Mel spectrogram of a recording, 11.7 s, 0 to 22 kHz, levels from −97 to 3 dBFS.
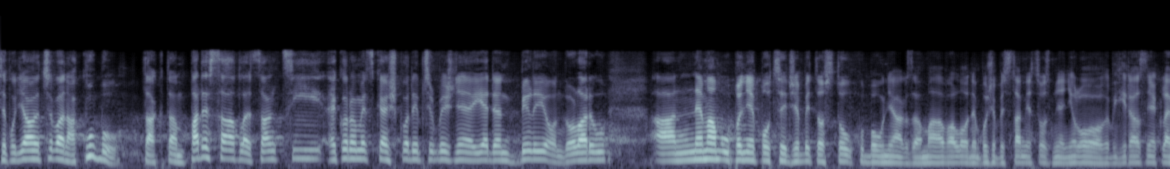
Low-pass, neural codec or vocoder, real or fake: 7.2 kHz; codec, 16 kHz, 4 kbps, X-Codec, HuBERT features, trained on LibriSpeech; fake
